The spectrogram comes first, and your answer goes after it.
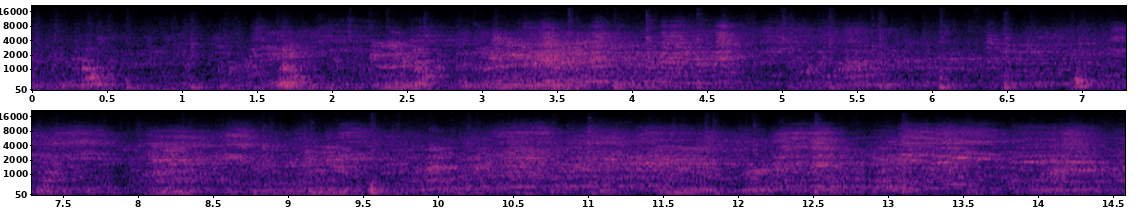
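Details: White pigs at a pig farm in Nepal, with broadband grunting and squealing bursts spread through a busy, noisy pen, several animals calling over one another.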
